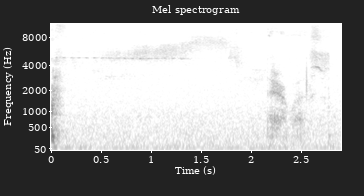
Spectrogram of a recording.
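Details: Northern Parula, heard but not seen, sings from high in a balsam fir on an Adirondack forest trail: a thin, high, buzzy trill climbing steadily over about a second and a half with a sharp note at the end. A man whispers softly at the end.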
